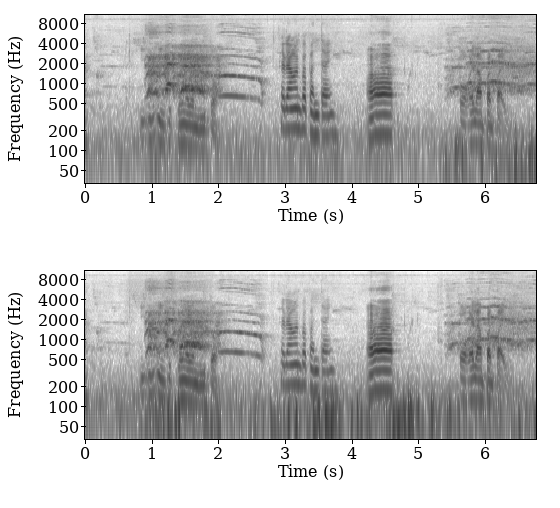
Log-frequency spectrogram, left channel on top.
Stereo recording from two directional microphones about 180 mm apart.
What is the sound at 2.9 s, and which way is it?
Speech, 25° left (ahead or behind).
